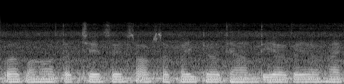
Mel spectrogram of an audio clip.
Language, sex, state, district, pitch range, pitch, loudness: Hindi, male, Chhattisgarh, Raipur, 115-120 Hz, 115 Hz, -15 LUFS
